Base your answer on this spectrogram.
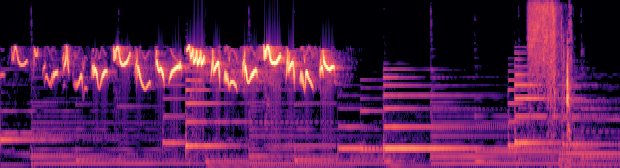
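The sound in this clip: A small sparrow chirps in many rapid, high, twittering notes over soft music, then the chirping stops and the music carries on alone.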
